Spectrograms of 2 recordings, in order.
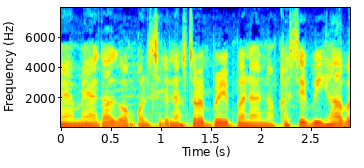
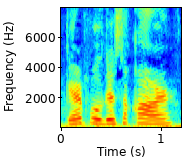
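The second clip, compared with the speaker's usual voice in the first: high, louder warning shout; warning call; 7 semitones higher, 7 dB louder than usual. Real, not acted. Mother calling to her child about a car, loud warning.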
